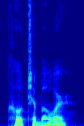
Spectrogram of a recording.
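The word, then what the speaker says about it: Cóiste Bodhar: It looks from how it's spelled, Cuist Budhar, but it's apparently pronounced Cochaboer.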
